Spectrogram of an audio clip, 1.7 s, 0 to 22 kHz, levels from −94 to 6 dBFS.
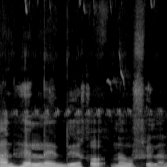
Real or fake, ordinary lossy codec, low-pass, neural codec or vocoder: real; none; none; none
